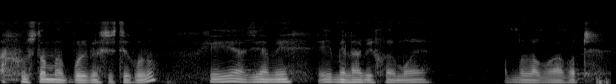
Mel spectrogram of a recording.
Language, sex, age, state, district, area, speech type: Assamese, male, 45-60, Assam, Nagaon, rural, spontaneous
